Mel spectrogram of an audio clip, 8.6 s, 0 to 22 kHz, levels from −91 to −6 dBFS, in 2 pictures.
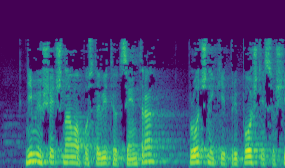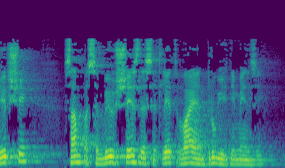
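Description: From start to finish, the speech carries the marks of likely MP3 compression, and the damage is plainly audible. Nothing remains above 8.4 kHz, where the encoder has cut the treble to save bits, which fits a low bitrate around 32 kbps. Weak frequency lines drop in and out between frames, giving a watery, swirling texture, with metallic chirps on sibilants and smeared consonant attacks.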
